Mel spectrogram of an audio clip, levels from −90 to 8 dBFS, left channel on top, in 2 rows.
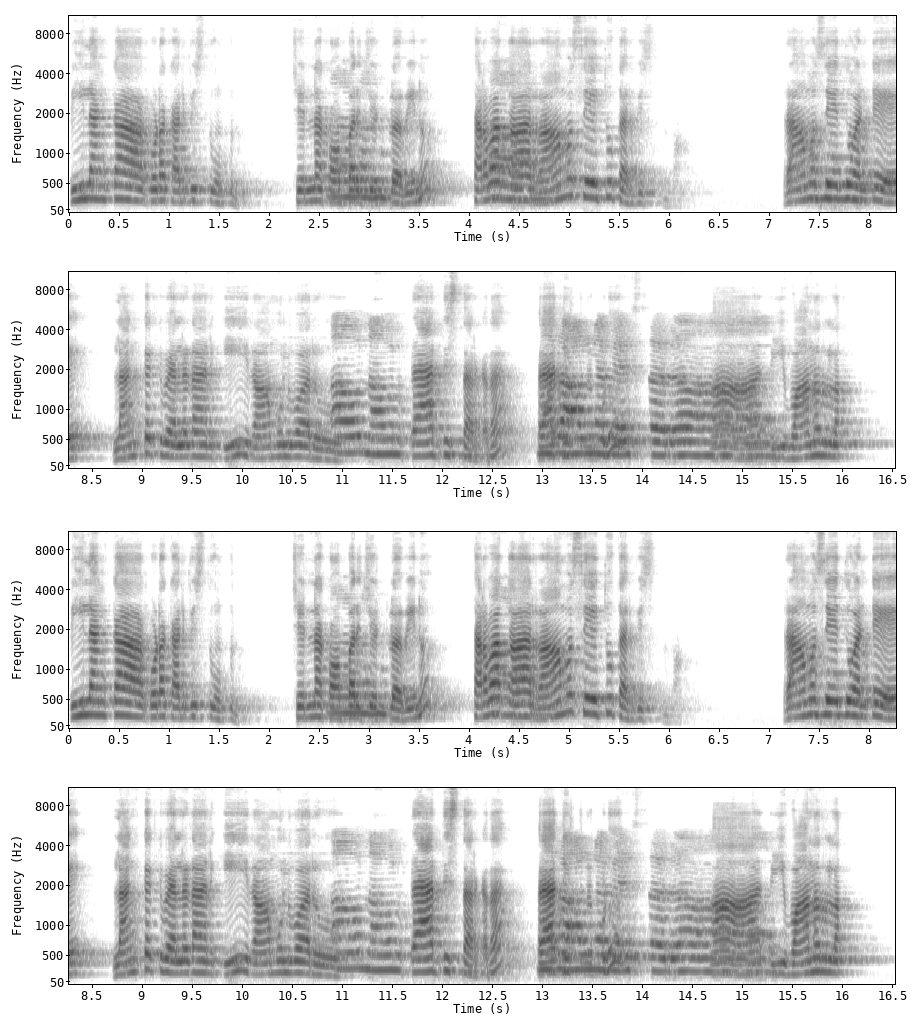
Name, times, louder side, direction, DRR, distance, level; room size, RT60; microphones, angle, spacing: voice 1, 0.0-1.7 2.3-3.6 4.0-5.8 7.1-8.4 8.7-11.0 11.7-12.6 13.0-13.3 13.6-13.8 14.7-16.0, right 4 dB, 25° right, 12 dB, 0.6 m, -29 dB
voice 2, 2.6-3.2 4.2-4.8 7.4-7.9 10.9-11.6 12.2-12.5 12.9-15.3, left 1 dB, 20° left, 1 dB, 1.1 m, -32 dB
13.0 x 10.0 x 3.4 m, 0.76 s
head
